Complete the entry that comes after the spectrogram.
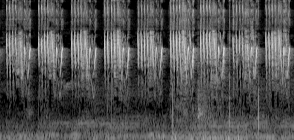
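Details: An Oriental white-eye (cigun) pouring out quick, high-pitched twittered bursts, some ending in sharp rising notes, repeated about ninety times a minute with short silences between.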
